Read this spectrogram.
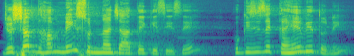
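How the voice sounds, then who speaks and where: A man's voice: very high-pitched, animated, a little fast, fairly bright tone. A male spiritual teacher giving a devotional sermon in a large hall, earnestly repeating key phrases for emphasis. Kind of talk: devotional sermon with sung verses. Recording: long hall reverb, faint music.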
